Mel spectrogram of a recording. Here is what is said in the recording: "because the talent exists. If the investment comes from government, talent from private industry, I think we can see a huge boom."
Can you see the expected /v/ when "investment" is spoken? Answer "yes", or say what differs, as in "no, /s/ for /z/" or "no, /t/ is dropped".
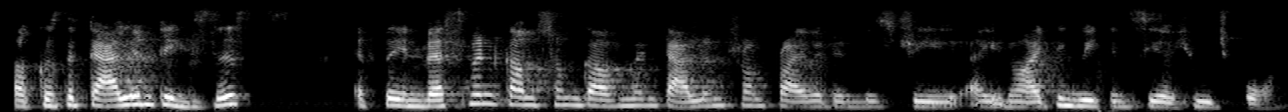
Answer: yes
